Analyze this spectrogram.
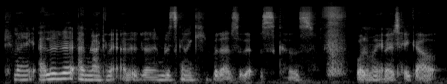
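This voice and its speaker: A woman's voice: medium pitch, fairly even intonation, racing, vocal fry, darkish tone, slight background noise. A woman hosting a casual livestream, rambling with lots of fillers and drifting into whispers, her throat strained from talking. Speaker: livestream host.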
